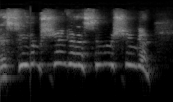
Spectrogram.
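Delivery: very high, rushed, excited radio-style delivery. Retelling spotting a machine gun over the radio: retelling a super high-pitched excited call. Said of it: "super high pitched, and I'm super excited".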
